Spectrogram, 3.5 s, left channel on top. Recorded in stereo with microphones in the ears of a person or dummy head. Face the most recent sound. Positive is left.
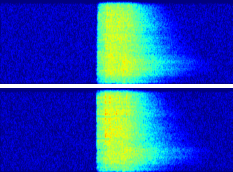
turn(degrees=-70)  # may be behind; listen again after turning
